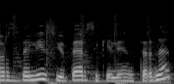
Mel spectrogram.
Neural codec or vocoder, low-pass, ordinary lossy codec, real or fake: none; 10.8 kHz; MP3, 96 kbps; real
